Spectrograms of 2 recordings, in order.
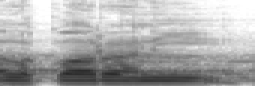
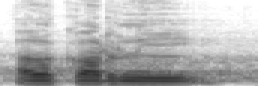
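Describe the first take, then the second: First: An a vowel follows the r sound. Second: No vowel follows the r sound. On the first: The speaker calls it right. "ini bacaan yang kita ketahui adalah Al-Qarani" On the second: The speaker calls it wrong. "mungkin yang biasa didengar adalah Al-Qarni"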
